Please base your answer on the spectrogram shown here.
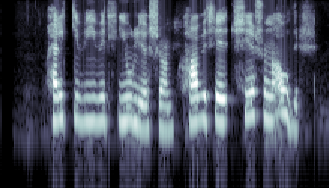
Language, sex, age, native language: Icelandic, male, 13, Icelandic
